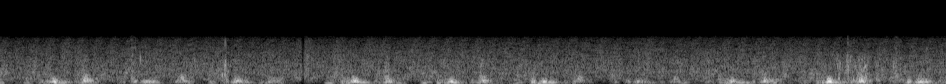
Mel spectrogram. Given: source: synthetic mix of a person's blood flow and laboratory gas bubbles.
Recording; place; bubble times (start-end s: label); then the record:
Doppler ultrasound of blood flow; precordium
1.29-1.44 s: bubbles
1.83-1.98 s: bubbles
2.19-2.33 s: bubbles
8.34-9.06 s: bubbles
From the record:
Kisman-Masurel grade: 221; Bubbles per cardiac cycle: several, 3 to 8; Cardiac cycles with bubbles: 10 to 50%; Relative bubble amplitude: barely perceptible (0.100 to 0.250); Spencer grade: 2 (many but less than half of the cardiac periods contain bubble signals, singularly or in groups); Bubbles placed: anywhere in the cardiac cycle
